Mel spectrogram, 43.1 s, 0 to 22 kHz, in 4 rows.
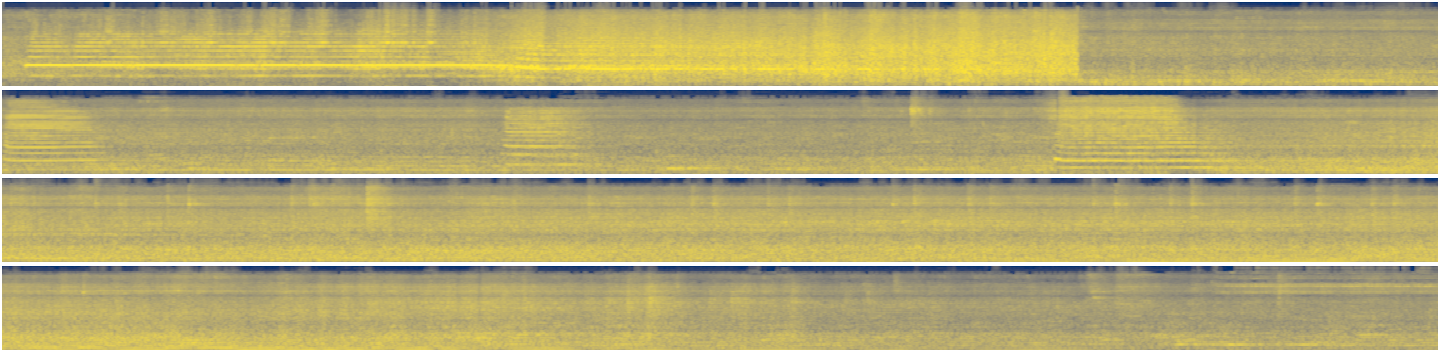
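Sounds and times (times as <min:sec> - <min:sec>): locomotive twin-tone horn: 0:00.0 - 0:06.0, 0:10.8 - 0:11.7, 0:14.5 - 0:15.4, 0:18.6 - 0:20.2
train wheels clattering on rails: 0:04.3 - 0:12.0, 0:17.4 - 0:43.0.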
